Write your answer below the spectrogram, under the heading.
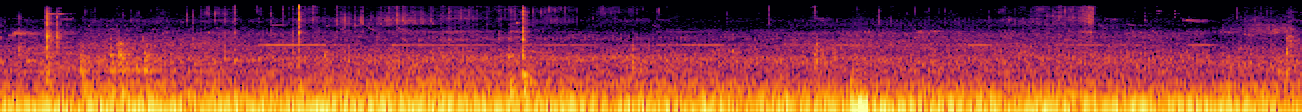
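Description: Boat's engine running steadily at low revs, a low rumble, with a single louder knock a little past the middle.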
